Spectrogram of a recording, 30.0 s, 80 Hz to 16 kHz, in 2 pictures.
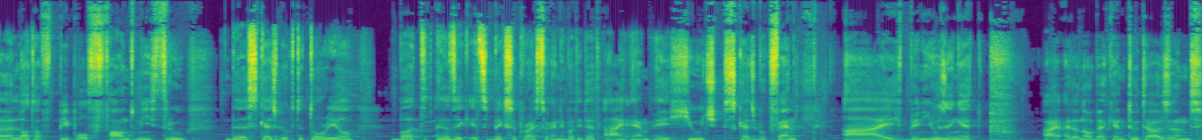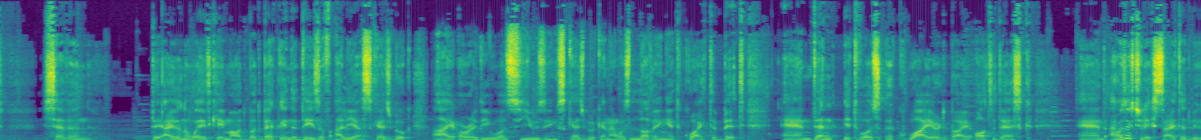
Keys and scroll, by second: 3.7 space, 4.7 space.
